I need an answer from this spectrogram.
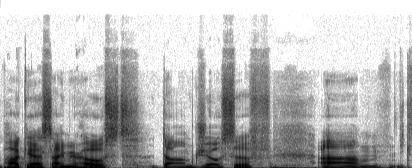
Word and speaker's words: Dom Joseph: um so welcome to the new episode of dom joseph podcast i'm your host dom joseph um you can spell that d-o-m-j-o-s-e-p-h if you guys were confused on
